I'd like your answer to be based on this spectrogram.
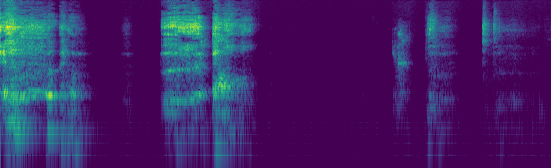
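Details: Heavy morning coughing session: harsh, wet coughing and throat clearing with gagging, followed by short spitting sounds; productive cough.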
